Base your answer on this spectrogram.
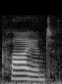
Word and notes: client: English

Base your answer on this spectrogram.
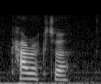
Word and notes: character: English

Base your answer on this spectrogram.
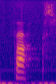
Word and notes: fax: English

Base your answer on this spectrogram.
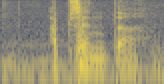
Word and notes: absenta: Catalan

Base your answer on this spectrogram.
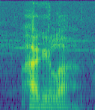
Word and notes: aguila: Catalan

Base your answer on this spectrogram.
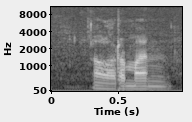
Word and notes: alarmant: Catalan

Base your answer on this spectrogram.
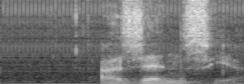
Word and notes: agencia: Catalan

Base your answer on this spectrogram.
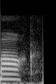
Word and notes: mark: English

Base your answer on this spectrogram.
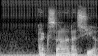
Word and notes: acceleracio: Catalan

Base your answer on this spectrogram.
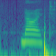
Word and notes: night: English

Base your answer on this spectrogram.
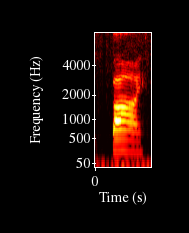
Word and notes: buy: English

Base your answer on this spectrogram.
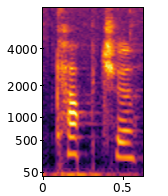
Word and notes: capture: English

